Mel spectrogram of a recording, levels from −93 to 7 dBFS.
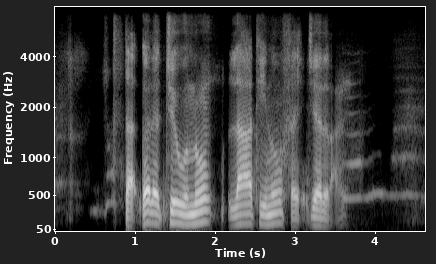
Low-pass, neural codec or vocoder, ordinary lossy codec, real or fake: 7.2 kHz; codec, 16 kHz in and 24 kHz out, 0.9 kbps, LongCat-Audio-Codec, four codebook decoder; Opus, 64 kbps; fake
